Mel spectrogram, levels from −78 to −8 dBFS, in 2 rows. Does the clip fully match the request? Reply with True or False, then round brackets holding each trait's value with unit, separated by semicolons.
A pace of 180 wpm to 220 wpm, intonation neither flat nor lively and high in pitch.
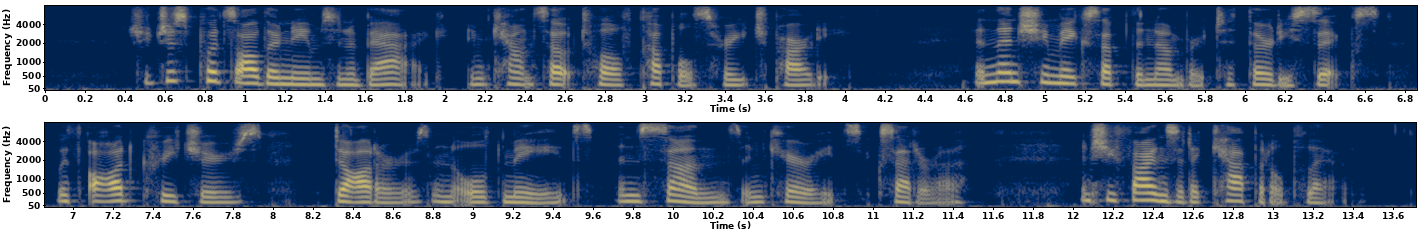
True (200 wpm; 3.0 semitones; 205 Hz)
